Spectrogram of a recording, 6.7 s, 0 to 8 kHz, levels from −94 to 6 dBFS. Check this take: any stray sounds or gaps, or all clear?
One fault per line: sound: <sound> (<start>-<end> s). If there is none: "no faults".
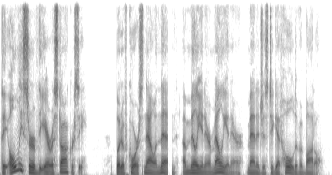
sound: dropout (3.4-3.4 s)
